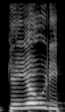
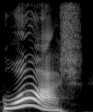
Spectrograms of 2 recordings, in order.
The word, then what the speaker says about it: gouache: was asking, gouache, and I think I was like, Gayote paint. I'm asking the person to help me find, it was like I was trying to pronounce it totally wrong.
